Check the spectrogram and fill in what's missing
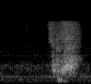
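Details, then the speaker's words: The male podcaster's own mechanical ventilator, audible in the background as he speaks; a mechanical ventilator breath. "my name is that noise he carries my ventilator and thank you"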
